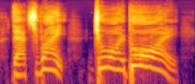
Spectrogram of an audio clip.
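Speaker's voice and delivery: high-pitched scream. Recapping a fight scene, quoting a character's flashback cry; retelling a scream. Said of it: "and he screamed".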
